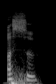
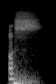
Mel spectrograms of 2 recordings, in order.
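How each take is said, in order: First: The final u vowel is fully pronounced. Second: The final u vowel is dropped. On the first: The speaker calls it wrong. "not asu" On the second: The speaker calls it right. "pronounced us"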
